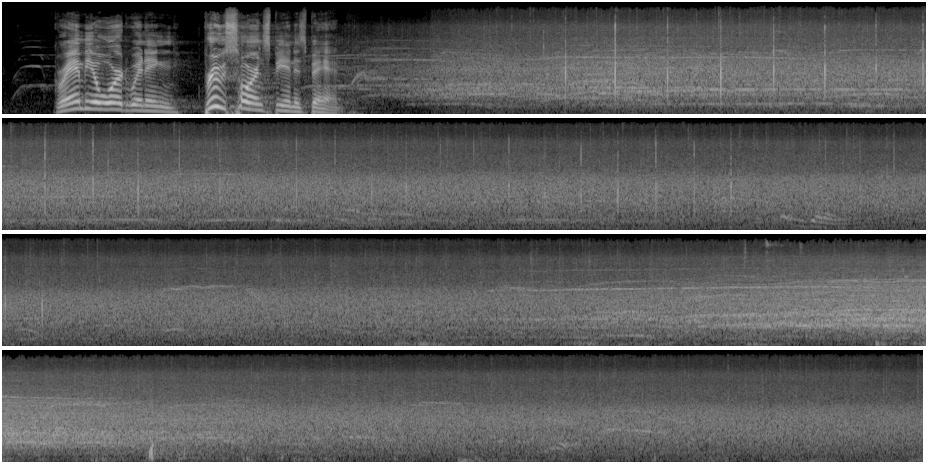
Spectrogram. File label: Announcer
